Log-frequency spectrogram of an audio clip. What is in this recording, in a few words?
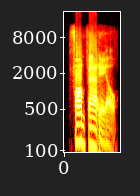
"femme fatale", American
